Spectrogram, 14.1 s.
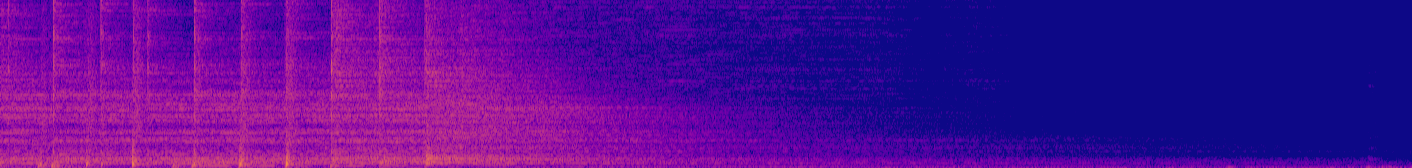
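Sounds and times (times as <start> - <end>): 
drums: 0.0 - 10.0.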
